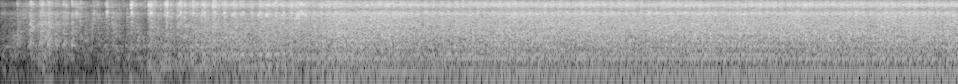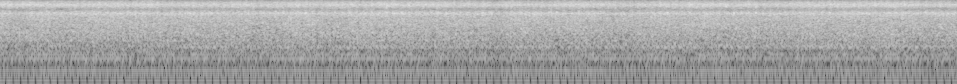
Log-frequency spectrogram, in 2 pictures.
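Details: Briggs & Stratton Quantum engine on a Let's Go lawnmower after carburetor cleaning and air filter backing modification, cold start next morning, primed three times: catches within a second into a strong, steady high-pitched drone, no surging or misses; normal running.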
